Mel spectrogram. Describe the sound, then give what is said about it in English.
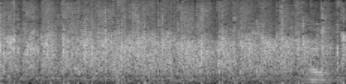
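An audience applauds the contestants at the end of a round of a panel quiz game, steadily for several seconds, a dense, loud wash of clapping with no break, tapering slightly at the very end. “And at the end of that round, please give them a round of applause!”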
